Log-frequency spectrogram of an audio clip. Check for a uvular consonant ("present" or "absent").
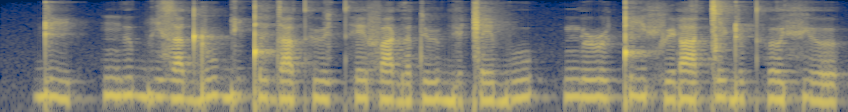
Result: absent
